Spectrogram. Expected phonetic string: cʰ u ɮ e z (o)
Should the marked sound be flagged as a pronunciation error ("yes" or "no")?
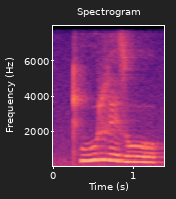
no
